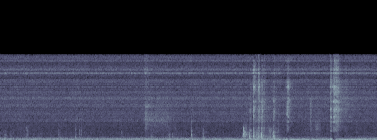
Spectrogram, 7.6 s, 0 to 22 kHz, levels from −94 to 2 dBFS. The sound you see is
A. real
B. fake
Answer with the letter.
B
